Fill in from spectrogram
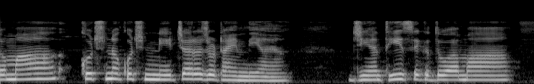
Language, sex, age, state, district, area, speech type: Sindhi, female, 18-30, Uttar Pradesh, Lucknow, urban, spontaneous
